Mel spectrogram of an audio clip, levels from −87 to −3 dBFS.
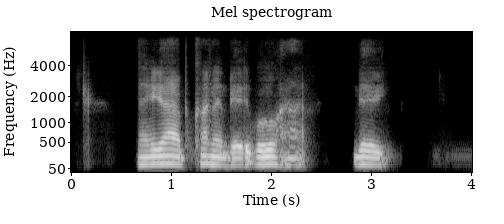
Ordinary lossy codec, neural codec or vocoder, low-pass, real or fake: Opus, 24 kbps; codec, 16 kHz, 0.5 kbps, FreqCodec, larger model; 7.2 kHz; fake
